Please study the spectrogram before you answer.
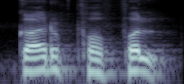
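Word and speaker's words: kerfuffle: कर फफल, this is कर, के ई आर, और फफल, एफ U double F एल ई।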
